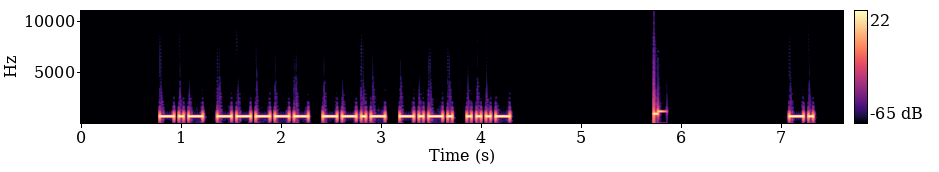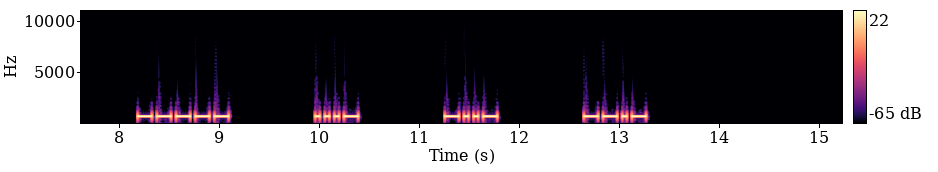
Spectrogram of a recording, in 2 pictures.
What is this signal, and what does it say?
Morse code, heard as a keyed tone, about 25 wpm, spaced as for 13 wpm, 700 Hz. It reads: K0QCV N0VXQ
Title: USA Call Signs - 5 Characters - 6x Character Spacing - 25wpm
